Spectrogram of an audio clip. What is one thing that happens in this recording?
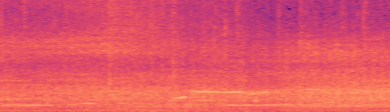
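Riders scream as the roller coaster rushes down.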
